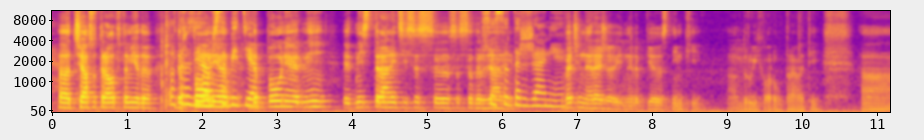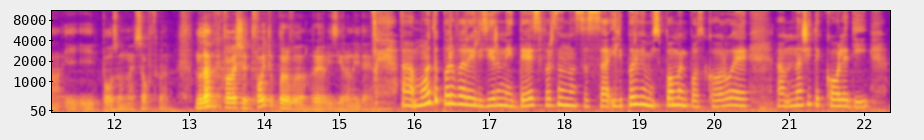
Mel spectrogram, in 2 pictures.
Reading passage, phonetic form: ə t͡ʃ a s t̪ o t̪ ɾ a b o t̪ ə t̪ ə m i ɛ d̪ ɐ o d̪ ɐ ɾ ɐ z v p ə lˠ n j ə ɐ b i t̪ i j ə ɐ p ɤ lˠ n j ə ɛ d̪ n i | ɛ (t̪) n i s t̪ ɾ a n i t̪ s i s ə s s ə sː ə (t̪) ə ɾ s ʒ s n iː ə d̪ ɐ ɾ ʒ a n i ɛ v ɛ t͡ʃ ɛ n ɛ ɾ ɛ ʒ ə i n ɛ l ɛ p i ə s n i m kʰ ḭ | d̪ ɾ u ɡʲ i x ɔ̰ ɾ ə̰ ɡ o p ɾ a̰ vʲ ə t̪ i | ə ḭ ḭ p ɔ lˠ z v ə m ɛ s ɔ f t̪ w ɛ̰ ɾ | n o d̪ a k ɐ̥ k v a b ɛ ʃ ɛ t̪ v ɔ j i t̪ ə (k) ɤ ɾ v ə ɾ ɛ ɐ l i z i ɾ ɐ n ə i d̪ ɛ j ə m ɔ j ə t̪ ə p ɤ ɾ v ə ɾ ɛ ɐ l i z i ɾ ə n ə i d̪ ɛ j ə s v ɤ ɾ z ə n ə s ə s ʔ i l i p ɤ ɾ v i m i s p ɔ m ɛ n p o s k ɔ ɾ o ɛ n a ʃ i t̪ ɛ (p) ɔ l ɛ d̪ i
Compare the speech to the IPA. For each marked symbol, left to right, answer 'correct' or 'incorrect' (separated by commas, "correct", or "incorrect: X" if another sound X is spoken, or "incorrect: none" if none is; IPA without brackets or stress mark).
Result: incorrect: d̪, incorrect: d̪, incorrect: p, incorrect: k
